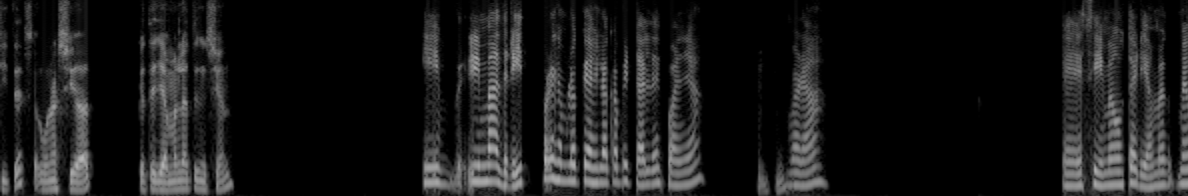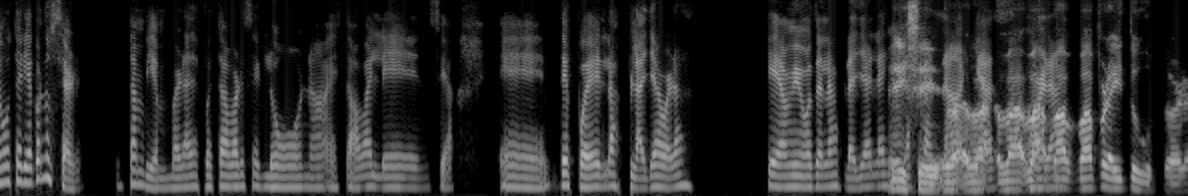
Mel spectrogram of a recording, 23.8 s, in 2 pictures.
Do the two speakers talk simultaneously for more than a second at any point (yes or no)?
yes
